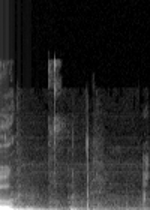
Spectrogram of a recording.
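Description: A few faint, separate clicks from a computer's keys or mouse buttons, following a spoken word that trails off at the start.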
